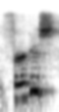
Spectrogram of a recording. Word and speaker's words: Fergus: But she grew up in Fergus, did I say it right?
